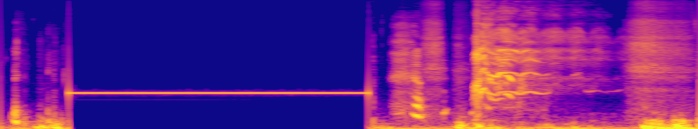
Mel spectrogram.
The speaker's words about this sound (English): Just cut it. I'm just going to bleep everything. It's going to sound like the worst podcast we've ever done.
